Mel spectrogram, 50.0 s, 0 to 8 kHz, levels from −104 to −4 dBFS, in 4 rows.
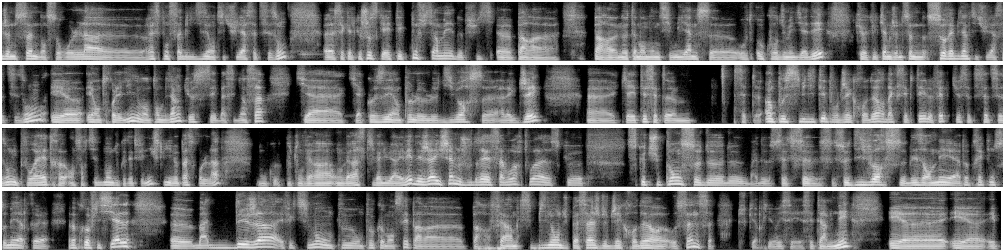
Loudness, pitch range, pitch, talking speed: -22 LUFS, 100-125 Hz, 110 Hz, 220 wpm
